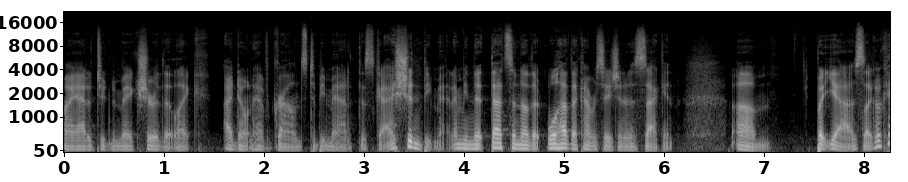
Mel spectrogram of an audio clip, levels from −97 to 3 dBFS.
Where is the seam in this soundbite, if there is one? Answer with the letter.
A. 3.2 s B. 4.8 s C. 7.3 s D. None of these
D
